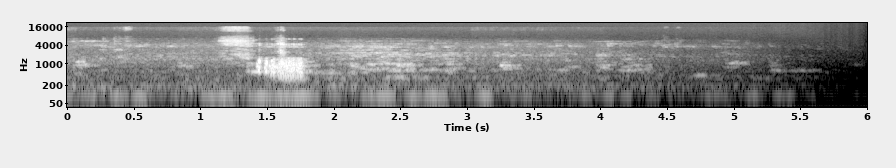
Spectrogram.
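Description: A hen clucks softly close by.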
